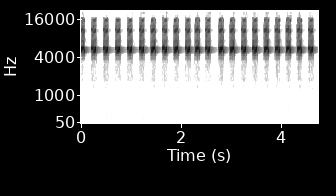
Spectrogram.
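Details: A single cricket chirping against a quiet background, steady high-pitched pulses repeated about four times a second with a faint overtone above, each chirp short and even, no other sounds.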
